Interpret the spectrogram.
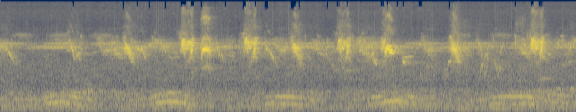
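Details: Morning chirping of sparrows in a village while weaver birds build a nest: quick high chirps repeated through the recording over soft, low, repeated cooing of doves.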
